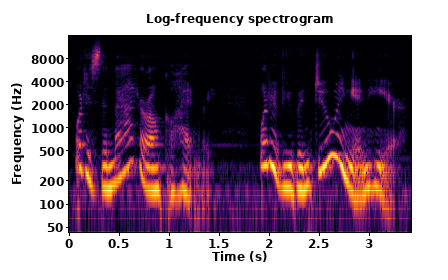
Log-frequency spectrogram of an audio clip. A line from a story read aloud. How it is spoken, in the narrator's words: she exclaimed in amazement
